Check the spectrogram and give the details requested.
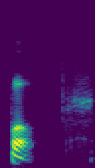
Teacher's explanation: I have mentioned here bilabial, B-I-L-A-B-I-A-L, bilabial, and plosive. Voiceless, bilabial, plosive consonant sounds · In which manner the air is released? It is released with the explosion. That's why it is called as plosive.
